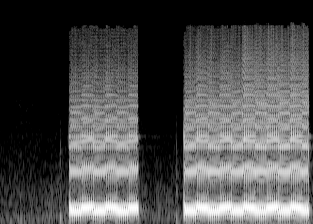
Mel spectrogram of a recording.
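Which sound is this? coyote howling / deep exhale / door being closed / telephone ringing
telephone ringing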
